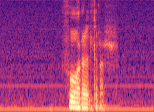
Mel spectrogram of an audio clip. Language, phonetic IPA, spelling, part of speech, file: Icelandic, [ˈfɔːr.ɛltrar], foreldrar, noun, Is-foreldrar.oga
- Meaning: parents; (mother and father, or any combination thereof) (genealogical abbreviation for.)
